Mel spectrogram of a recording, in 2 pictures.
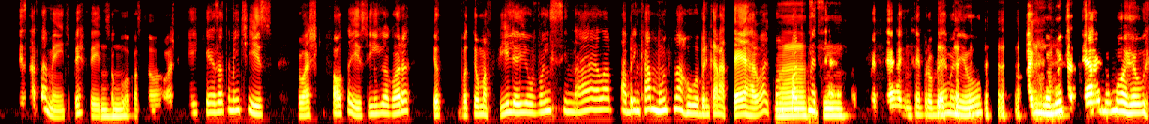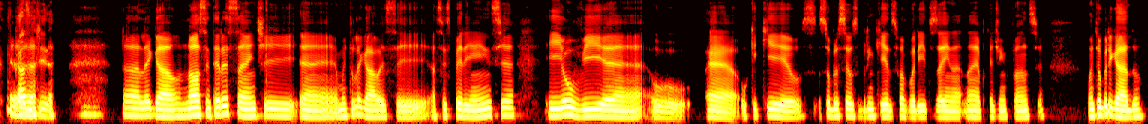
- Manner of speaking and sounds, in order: tapping; other background noise; laugh; chuckle; laugh
- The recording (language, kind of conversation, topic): Portuguese, podcast, Qual era seu brinquedo favorito quando criança?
